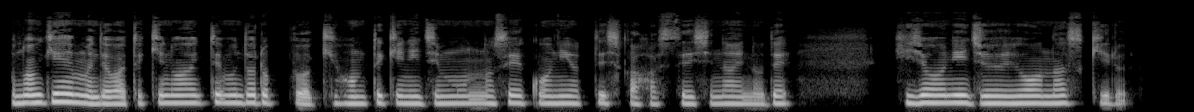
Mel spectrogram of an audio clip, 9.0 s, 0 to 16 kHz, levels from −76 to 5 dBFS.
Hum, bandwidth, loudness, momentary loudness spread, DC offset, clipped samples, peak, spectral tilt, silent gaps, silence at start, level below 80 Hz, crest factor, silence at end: none; 10.5 kHz; -22 LUFS; 9 LU; under 0.1%; under 0.1%; -6 dBFS; -6 dB/octave; none; 0.1 s; -70 dBFS; 14 dB; 0.5 s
